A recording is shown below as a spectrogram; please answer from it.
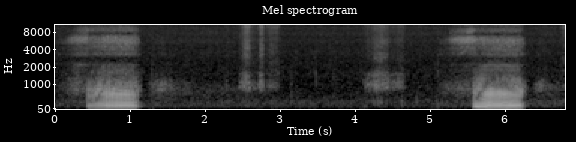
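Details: Two heavy, rumbling pug snores about five seconds apart, each under a second, with soft airy breaths in between.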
